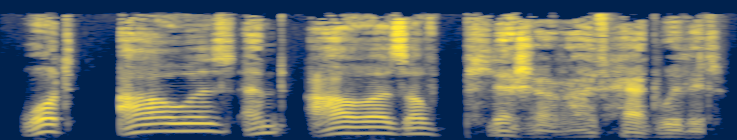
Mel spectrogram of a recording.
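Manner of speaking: slow, savouring, a touch rapturous. A narrator's reading. Amateur astronomer tells colleagues of his telescope, mildly rapturous. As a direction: linger lovingly over the pleasure. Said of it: "flinched slightly at the rapturous tones of the man".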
